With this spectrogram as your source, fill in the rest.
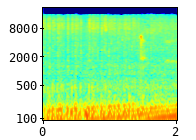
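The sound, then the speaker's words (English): An aircraft engine starting up produces a steady, low mechanical drone with a throbbing, revving character that holds at an even loudness throughout, with no voices. “The thing is just gonna shut down now when I turn the engines on. Or the engine.”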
